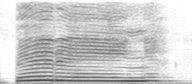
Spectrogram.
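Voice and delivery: high-pitched mock yell, drawn out; retold yell. The auctioneer telling bidders how to call out, mock yell. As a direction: imitate someone calling out a bid. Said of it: "please hold that paddle high and yell".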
